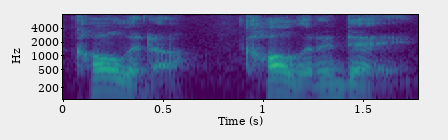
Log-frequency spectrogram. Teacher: Nota la vinculación, call it a, call it a, vinculando con la R suave de español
